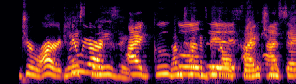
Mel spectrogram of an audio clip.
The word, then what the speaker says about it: Girouard: you pronounce your name gerard gerard i googled the franchise pronunciation she is out really she's in there it's a french name and the original name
